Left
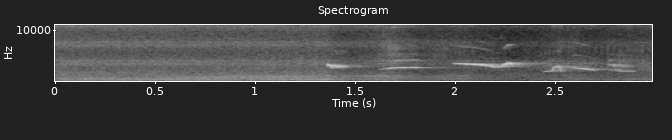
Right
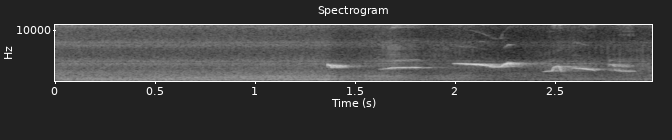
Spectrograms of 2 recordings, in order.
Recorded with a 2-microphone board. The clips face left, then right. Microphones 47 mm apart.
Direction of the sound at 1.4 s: 15° right (ahead or behind).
